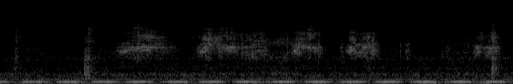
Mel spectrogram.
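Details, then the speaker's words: Penn Battle II 2000 spinning reel after service, worn anti-reverse: steady low ratcheting clicks about one and a half per second while cranking, light rasping; anti-reverse functioning normally. "So that noise that you hear there essentially is the anti-reverse, but it's functioning fine, so that's good."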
